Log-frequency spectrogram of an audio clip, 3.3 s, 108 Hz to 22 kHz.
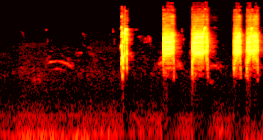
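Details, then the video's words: Black francolin calling on 23 February 2025: one loud, harsh, buzzy series of five grating notes over about a second and a half, with the last two notes close together, after a faint low hum. "KALA TEETAR KE AWAZ"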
